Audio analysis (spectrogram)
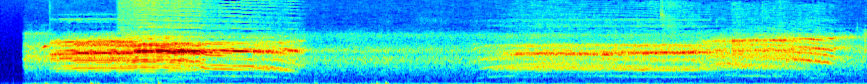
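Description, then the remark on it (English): Two bobcats growling and fighting, with two long, loud yowling screams, each a few seconds, rising and wavering in pitch over a low rumble, with no talking. “Yeah, we have the bobcat growl.”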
